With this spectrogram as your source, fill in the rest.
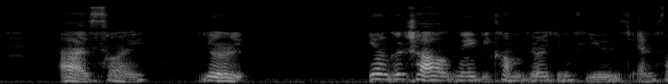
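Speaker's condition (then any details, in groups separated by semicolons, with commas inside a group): Cerebral palsy, triplegia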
